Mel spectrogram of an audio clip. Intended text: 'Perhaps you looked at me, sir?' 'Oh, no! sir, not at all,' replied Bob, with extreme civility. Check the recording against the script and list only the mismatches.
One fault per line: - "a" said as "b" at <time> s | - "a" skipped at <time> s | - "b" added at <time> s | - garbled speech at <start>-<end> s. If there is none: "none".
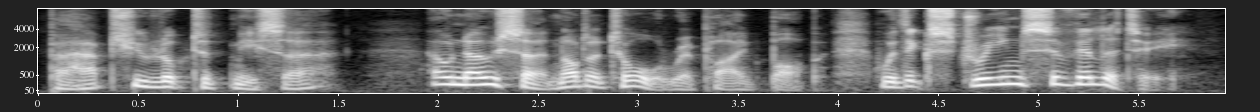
none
